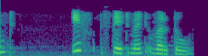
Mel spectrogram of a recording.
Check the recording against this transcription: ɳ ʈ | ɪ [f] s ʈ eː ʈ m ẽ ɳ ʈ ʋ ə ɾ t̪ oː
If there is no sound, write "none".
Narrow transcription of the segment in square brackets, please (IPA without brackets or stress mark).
f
